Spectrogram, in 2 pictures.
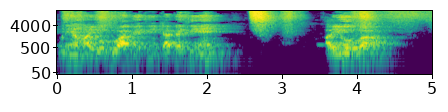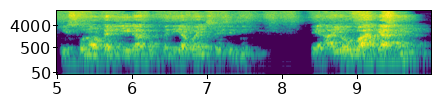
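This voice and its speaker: A man's voice: mid-range voice, distant mic. A man teaching an online grammar lesson, asking questions and answering them himself, repeating terms for his pupils. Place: classroom. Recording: very echoey room, voice away from mic, faint noise.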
